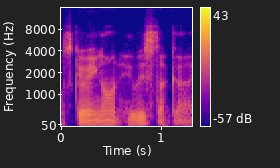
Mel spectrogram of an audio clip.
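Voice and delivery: hushed, half-whispered delivery. A narrator voices a man hurrying over to you by the door; half-whisper. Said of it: "he he whispers".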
